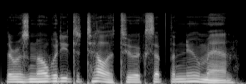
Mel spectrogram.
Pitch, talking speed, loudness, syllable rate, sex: 115 Hz, 270 wpm, -16 LUFS, 6.6 syllables/s, male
